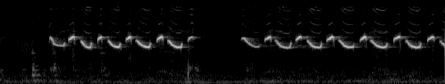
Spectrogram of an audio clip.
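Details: Common iora song played as a lure call: rapid runs of high, downward-slurred whistled notes, two bursts of about eight to nine notes each separated by a brief pause, with no other clear sounds.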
